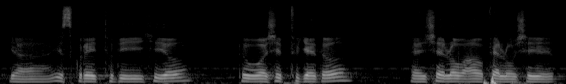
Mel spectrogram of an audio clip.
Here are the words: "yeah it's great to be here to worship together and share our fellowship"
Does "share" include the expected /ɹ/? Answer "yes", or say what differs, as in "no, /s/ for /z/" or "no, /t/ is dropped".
no, /l/ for /ɹ/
